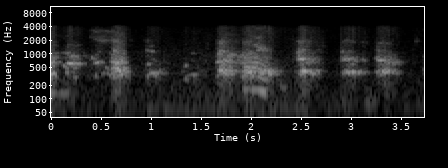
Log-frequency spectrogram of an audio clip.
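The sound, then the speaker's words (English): Several big hunting dogs bark indoors, a steady run of many overlapping deep barks in quick uneven bursts, heard fairly faintly. “sounds like you have like 20 hunting dogs in there.”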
